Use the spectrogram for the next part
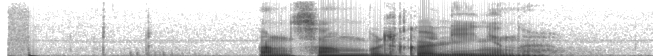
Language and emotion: Russian, neutral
